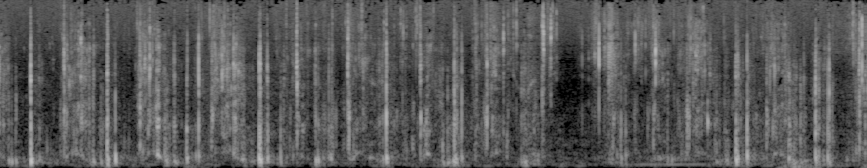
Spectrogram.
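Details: A horse in Lexington, Kentucky, at the Kentucky Horse Park, munching carrots, apples and peppermints; dense, rhythmic crunchy bites close to the microphone, with brief softer grinding spells between bursts.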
